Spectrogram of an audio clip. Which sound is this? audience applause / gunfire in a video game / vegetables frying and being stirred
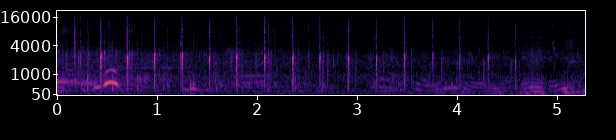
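audience applause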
